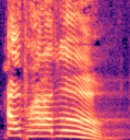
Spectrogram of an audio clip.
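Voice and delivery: high, drawn-out fake reassurance; feigned cheer. Upset preacher reassures the slide operator, feigned cheer. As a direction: stretch it out high, pretending all is fine.

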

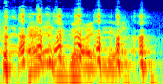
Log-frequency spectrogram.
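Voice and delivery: ordinary delivery

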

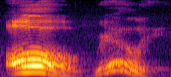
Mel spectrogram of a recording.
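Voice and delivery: acted-out surprise, high loud "oh" dropping away; surprised patient. Patient hears they are in control, acted-out surprise. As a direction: imitate a patient's pleasantly startled realization. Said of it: "as soon as that patient hears that".

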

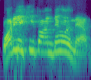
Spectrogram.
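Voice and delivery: mock yell at a disobedient child; exasperated yell. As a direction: snap at a kid who won't stop. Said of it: "If I yell at them".

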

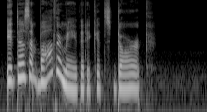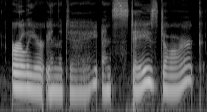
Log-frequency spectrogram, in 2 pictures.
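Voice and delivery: ordinary talk, nothing marked

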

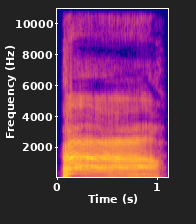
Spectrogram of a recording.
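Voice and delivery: short high roar, playing the Hulk; a kid's roar as he snaps a crayon; mock Hulk yell. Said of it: "I pretended to be The Incredible Hulk".

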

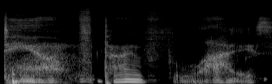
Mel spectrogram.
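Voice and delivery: breathy whispered aside; whispered to himself. Real, not acted. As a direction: say it under your breath, amazed. Quiet aside about time passing.

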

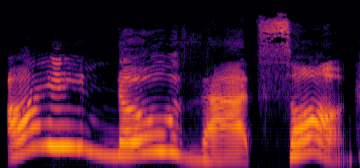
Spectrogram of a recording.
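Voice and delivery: drawn-out, very slow knowing line; slow recognition. Retold or imitated. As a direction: stretch each word as it dawns on him. Curtis recognizes the hummed song.

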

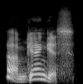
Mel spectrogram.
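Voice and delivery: Genghis. Acted. Bartender introduces himself to an orc, high character voice. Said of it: "he introduces himself as Genghis".

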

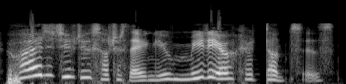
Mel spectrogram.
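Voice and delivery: loud, high indignant scolding; theatrical outraged demand, slowing at the end. A narrator's reading. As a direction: demand it haughtily, drawing out the insult. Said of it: "demanded Professor Snape".

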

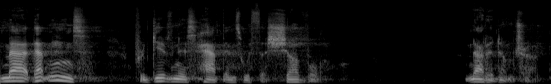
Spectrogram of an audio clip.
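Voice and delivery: a mentor calmly steadying a friend. Retold or imitated. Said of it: "And very calmly".

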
